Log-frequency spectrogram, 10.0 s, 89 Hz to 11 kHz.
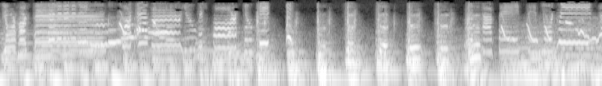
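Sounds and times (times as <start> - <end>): orchestral cartoon music: 0.0 - 10.0.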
